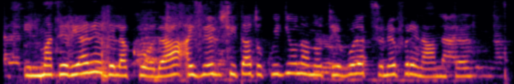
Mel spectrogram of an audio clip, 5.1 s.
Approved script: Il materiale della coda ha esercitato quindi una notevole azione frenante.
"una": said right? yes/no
yes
